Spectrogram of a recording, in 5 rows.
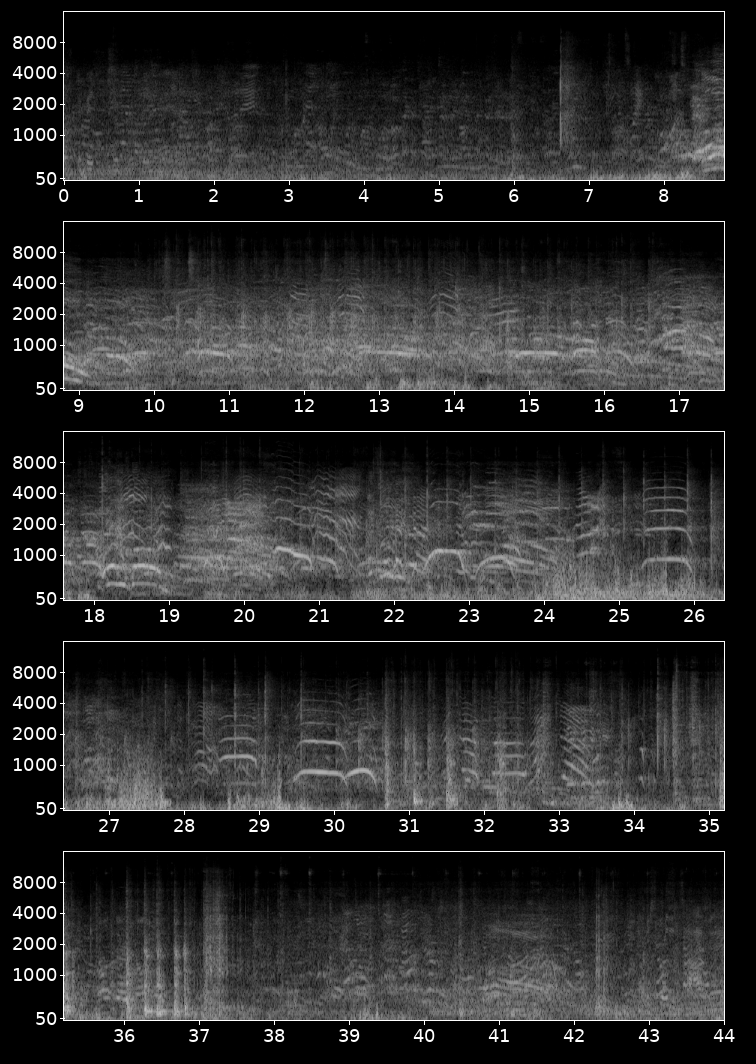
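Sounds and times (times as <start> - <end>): people talking and calling out: 0.0 - 44.0
people shouting and yelling: 6.6 - 44.0.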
